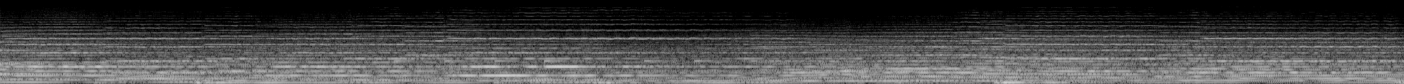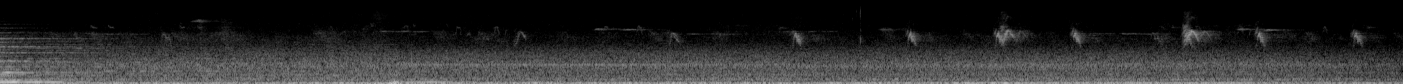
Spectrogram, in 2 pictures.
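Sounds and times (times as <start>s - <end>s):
birds chirping: 0.0s - 28.0s
low background rumble: 13.9s - 25.3s.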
